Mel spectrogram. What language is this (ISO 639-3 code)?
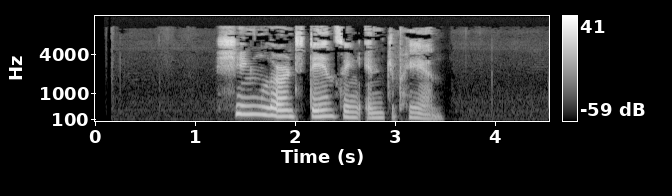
eng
